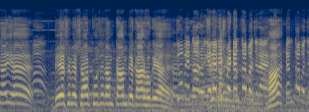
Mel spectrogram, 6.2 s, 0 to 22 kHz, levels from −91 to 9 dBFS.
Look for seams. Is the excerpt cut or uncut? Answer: uncut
